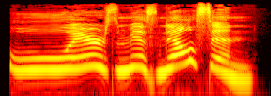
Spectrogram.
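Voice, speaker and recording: A woman voicing mischievous, excitable schoolchildren in a storybook, calling out loudly. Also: extremely high pitch, drawn-out words, no room sound, studio quality, pitched above the performer's own voice, heavily acted. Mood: puzzled. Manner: yelling, excitable.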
